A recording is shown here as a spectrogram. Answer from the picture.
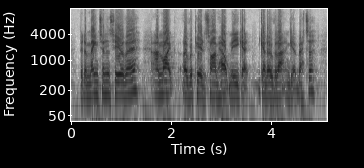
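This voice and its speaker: Fairly even in intonation, a man talks at a fairly quick pace over noticeable background noise. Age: 60s. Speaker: physio clinic client, amateur marathon runner. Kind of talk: interview testimony.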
